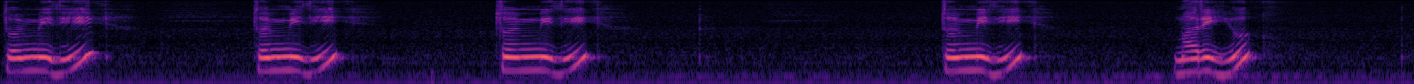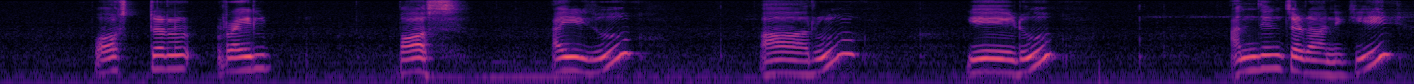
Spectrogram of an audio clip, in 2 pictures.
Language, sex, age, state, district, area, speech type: Telugu, female, 60+, Andhra Pradesh, Krishna, urban, read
